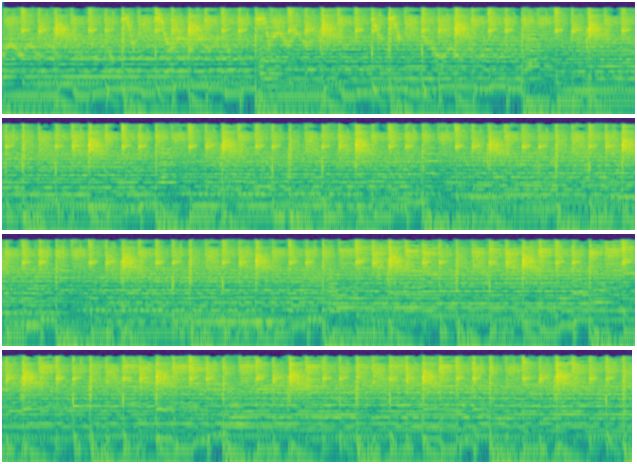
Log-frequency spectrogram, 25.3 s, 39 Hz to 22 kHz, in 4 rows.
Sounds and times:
Video game music: 0:00.0 - 0:25.2.

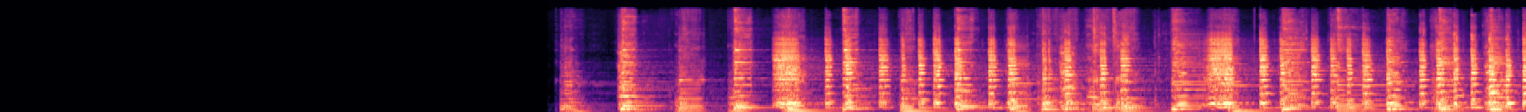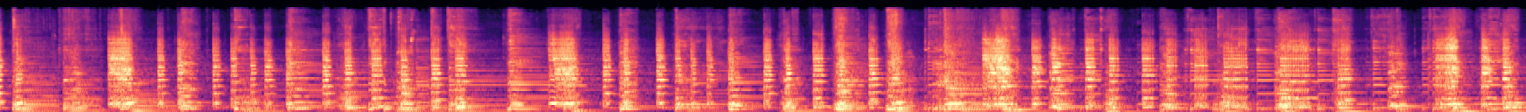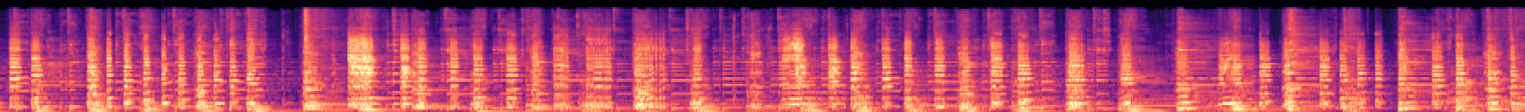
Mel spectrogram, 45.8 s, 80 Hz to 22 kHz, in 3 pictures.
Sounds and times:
Pizzicato: 0:05.6 - 0:45.7.

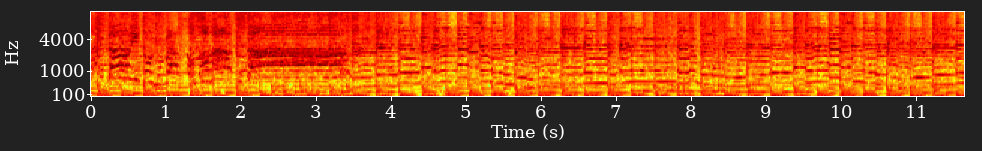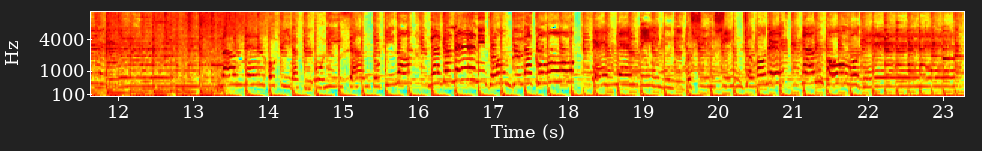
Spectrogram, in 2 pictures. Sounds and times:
Singing: 0:00.0 - 0:03.5
Music: 0:00.0 - 0:23.2.

